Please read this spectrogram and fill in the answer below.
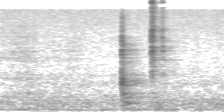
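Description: Near silence, broken a little after a second in by two faint clicks as the hinged metal lid of a ToAuto electric melting furnace is shut over the crucible.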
